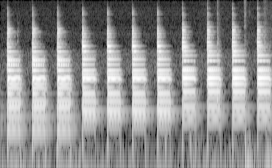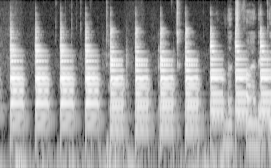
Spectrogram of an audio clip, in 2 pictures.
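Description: A steady, evenly paced sequence of plucked or keyboard chords, each struck crisply and decaying quickly, repeating in a regular rhythm with no voices.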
